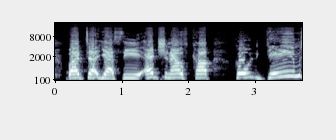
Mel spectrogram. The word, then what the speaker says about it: Chenoweth: win the WHL Ed Chenoweth Cup. As yes, that is how you say it. I heard it from an official source. So if they're wrong, then we're all wrong. But yes, the Ed Chenoweth Cup.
